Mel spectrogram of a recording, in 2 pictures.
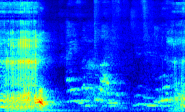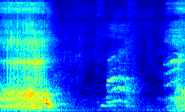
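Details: Loud, rough snoring with fluttering, rattling inhalations and breathy exhalations, in slow cycles of about three seconds.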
